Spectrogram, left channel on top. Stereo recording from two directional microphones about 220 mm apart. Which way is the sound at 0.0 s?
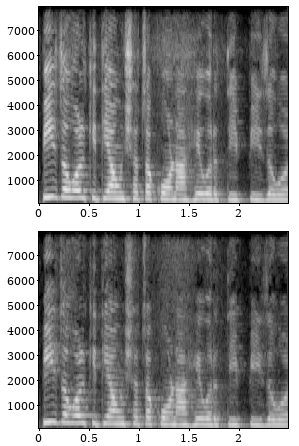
30° left (ahead or behind).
